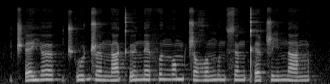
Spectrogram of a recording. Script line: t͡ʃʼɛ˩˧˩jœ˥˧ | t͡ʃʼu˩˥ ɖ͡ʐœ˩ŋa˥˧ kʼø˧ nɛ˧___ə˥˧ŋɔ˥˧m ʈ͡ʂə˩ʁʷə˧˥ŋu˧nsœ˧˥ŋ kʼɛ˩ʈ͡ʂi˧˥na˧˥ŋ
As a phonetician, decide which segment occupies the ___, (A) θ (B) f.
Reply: B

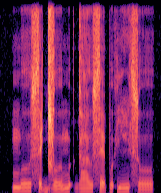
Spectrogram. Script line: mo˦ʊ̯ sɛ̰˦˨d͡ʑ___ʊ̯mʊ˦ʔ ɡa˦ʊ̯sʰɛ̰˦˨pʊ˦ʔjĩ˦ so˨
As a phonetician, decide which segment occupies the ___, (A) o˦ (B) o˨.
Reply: B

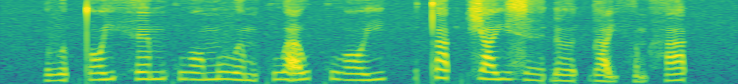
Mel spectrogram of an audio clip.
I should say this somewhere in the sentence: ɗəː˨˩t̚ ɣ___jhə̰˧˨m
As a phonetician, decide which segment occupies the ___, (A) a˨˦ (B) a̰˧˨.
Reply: B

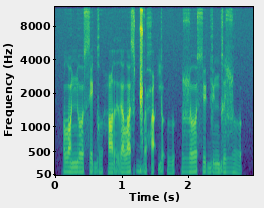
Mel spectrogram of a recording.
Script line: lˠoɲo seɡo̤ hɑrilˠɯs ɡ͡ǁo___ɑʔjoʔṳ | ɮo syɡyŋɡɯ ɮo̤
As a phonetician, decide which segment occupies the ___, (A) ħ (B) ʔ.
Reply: A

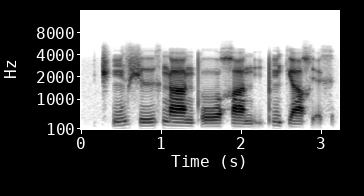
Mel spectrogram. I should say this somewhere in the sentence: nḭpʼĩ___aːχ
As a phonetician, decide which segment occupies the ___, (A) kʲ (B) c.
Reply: A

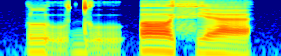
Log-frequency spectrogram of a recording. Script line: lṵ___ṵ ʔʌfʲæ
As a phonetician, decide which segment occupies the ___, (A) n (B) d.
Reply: B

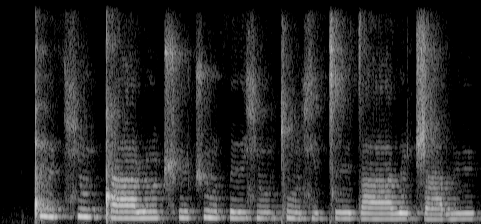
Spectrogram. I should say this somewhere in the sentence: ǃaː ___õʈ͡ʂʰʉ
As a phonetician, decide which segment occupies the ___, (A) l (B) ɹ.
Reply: B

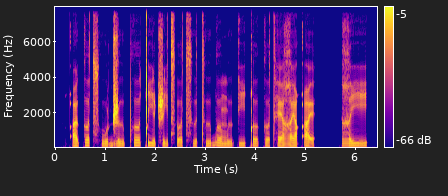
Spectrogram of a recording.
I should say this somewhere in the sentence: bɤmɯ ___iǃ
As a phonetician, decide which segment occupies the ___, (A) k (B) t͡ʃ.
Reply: A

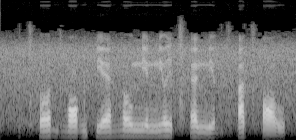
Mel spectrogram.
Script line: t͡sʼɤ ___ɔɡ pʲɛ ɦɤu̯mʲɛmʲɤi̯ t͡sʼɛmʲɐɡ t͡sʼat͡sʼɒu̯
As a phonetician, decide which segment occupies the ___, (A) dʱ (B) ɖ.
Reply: A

